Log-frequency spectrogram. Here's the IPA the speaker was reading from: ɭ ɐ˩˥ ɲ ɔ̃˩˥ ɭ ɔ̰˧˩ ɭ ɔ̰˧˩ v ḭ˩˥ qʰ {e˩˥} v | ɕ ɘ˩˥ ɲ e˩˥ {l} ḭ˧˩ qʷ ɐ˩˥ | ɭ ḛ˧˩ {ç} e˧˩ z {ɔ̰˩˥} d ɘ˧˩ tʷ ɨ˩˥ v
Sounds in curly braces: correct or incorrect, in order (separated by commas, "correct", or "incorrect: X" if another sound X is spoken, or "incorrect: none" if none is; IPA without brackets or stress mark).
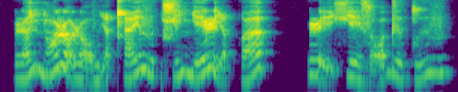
correct, incorrect: ɭ, correct, correct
